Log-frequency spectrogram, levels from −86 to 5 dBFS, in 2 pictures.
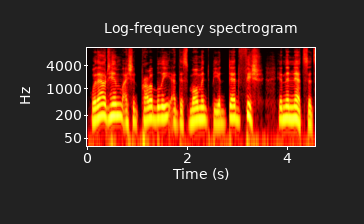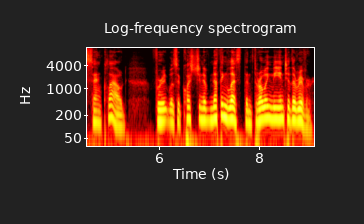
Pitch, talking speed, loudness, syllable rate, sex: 145 Hz, 210 wpm, -18 LUFS, 5.1 syllables/s, male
